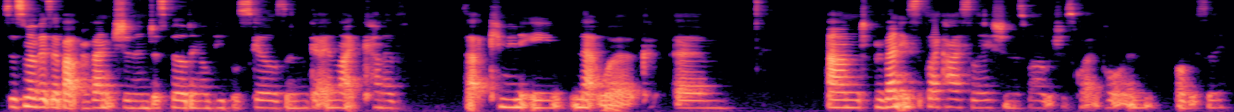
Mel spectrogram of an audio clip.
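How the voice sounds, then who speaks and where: On a low-quality recording, a young woman from Sheffield talks at normal speed in a flat, medium-pitched voice with a Sheffield English accent. She's a charity deputy director appearing as a podcast guest, chatting casually and filling her speech with "like" and other fillers.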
